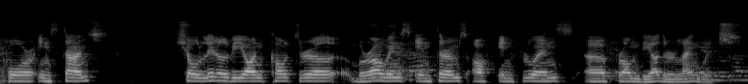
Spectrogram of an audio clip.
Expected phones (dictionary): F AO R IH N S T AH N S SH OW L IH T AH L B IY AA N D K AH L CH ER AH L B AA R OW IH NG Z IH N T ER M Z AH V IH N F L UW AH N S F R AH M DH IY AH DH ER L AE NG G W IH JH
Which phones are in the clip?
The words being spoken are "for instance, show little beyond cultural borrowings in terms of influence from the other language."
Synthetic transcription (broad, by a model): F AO R IH N S T AH N S SH OW L IH T AH L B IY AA N D K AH L CH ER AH L B R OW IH NG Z IH N T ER M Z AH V IH N F L UW AH N S F R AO M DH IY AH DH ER L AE NG G W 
